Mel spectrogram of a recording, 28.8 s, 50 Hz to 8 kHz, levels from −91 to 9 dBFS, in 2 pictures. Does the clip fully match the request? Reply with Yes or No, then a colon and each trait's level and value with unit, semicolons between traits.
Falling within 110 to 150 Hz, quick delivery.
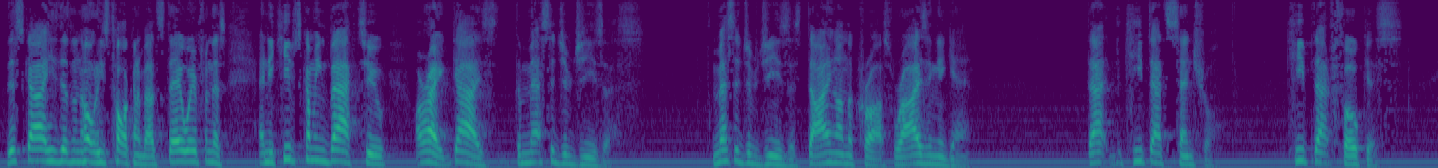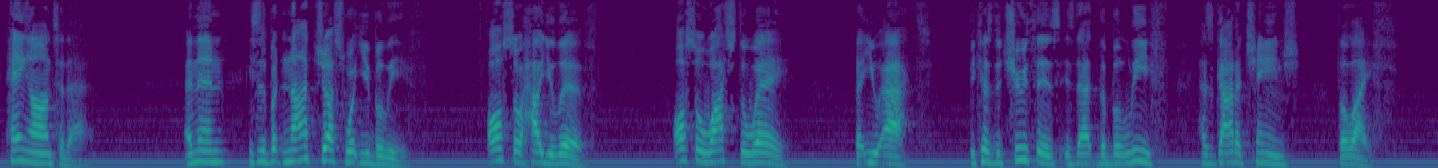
No: medium, 140 Hz; average, 170 wpm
